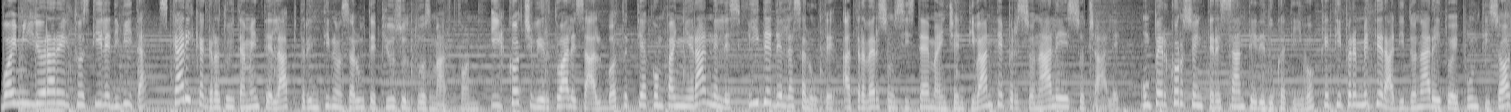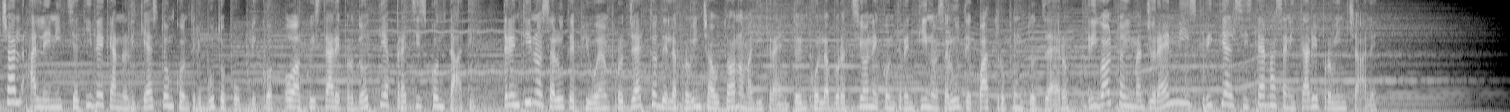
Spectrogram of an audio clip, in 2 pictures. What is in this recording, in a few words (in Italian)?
PROMO; TrentinoSalute+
